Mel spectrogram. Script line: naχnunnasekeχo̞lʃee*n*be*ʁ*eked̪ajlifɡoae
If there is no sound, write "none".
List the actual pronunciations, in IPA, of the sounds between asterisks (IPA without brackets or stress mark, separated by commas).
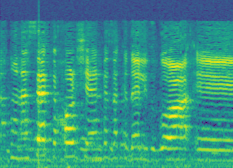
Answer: n, z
